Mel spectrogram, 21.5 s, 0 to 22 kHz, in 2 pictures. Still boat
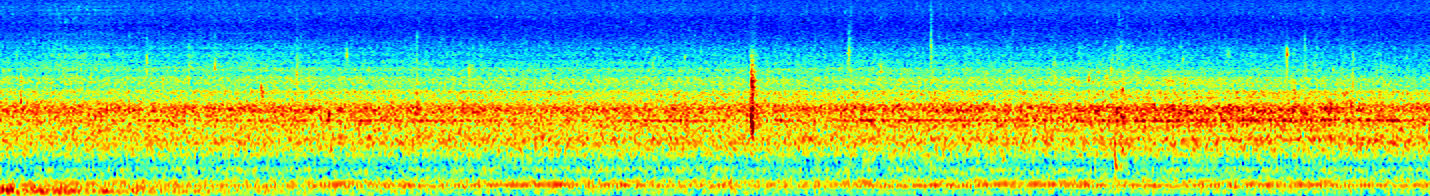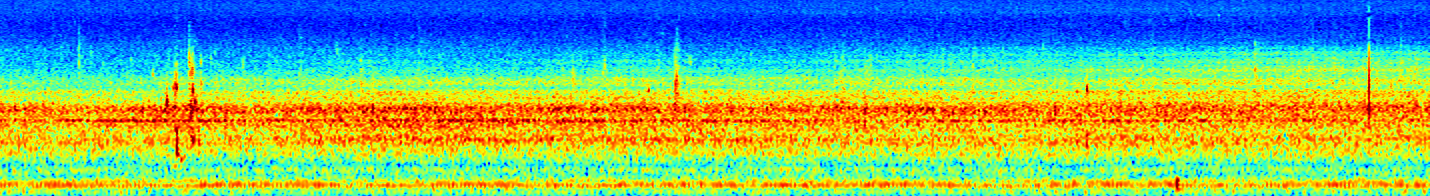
0.0 7.2

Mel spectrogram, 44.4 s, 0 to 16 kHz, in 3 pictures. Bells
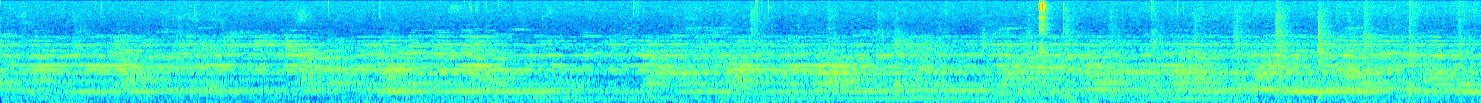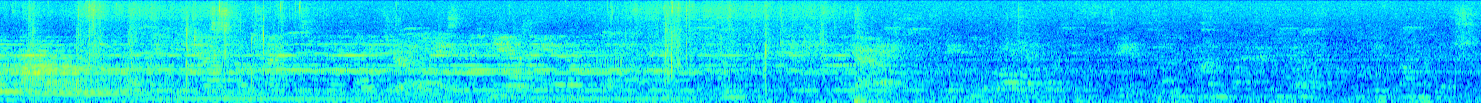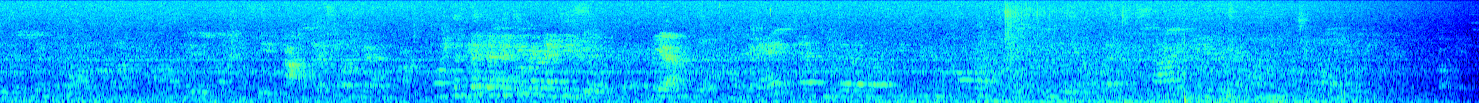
0.0 24.4

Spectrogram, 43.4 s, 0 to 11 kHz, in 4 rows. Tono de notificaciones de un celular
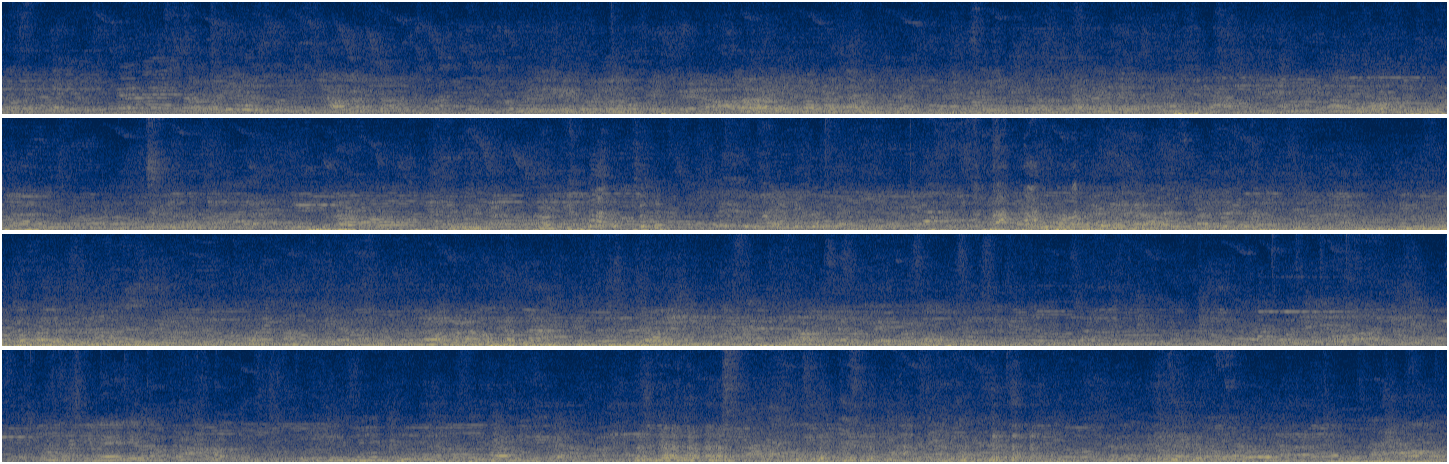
31.0 32.8

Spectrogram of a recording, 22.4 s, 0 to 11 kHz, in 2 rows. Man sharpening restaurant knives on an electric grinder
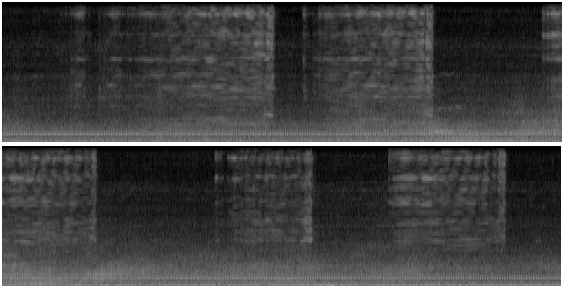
1.2 8.7, 10.8 13.2, 15.4 17.6, 18.9 21.4

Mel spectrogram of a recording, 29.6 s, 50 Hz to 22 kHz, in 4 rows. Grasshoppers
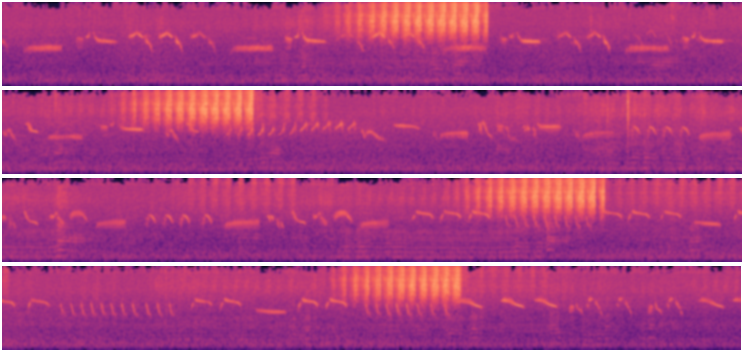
3.1 4.9, 8.5 10.6, 16.6 18.1, 19.0 22.3, 25.4 28.0

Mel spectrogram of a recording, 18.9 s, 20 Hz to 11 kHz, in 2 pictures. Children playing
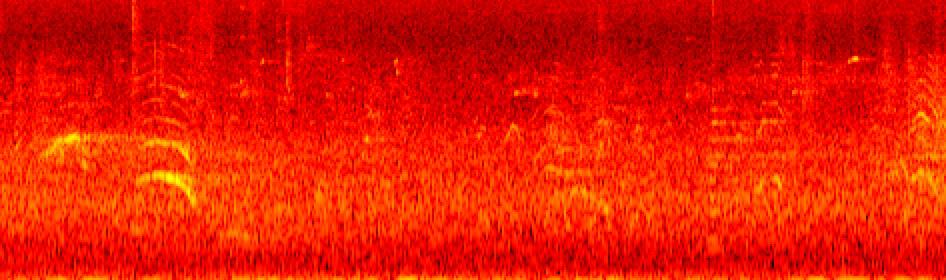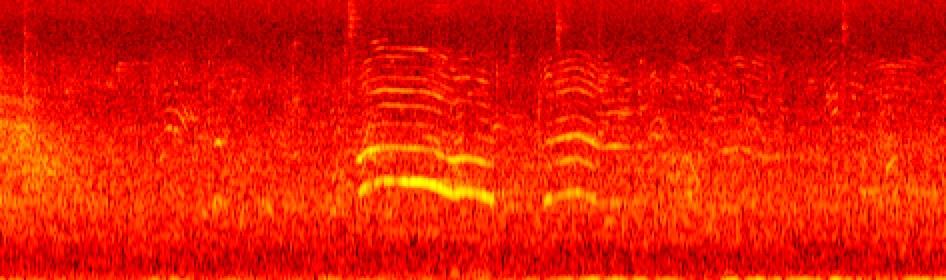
0.2 2.7, 7.4 17.2

